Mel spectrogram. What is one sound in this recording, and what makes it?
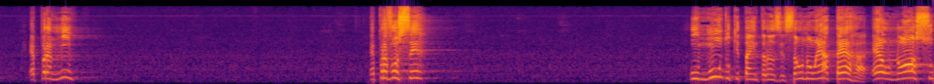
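A man speaks loudly and with animation into a microphone, in bursts with long pauses.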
